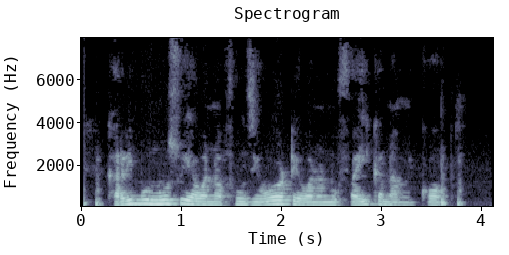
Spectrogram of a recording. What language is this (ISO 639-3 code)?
swa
